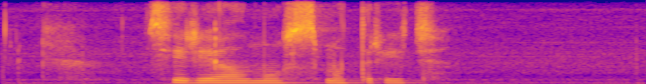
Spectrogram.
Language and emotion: Russian, neutral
